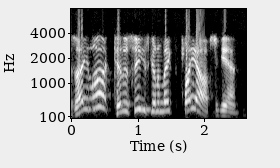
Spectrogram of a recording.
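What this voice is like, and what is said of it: Put-on Southern Arkansas-style accent. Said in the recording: “The spot on impersonation. ... Is that how they say it, Tony? ... That's how they say it in Arkansas. And Tennessee's right next to Arkansas. It's pretty much the same dialect.”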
